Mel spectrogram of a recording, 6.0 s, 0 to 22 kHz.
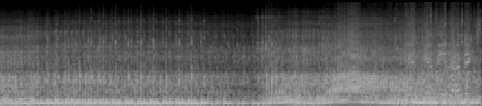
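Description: A custom 250cc bobber motorcycle with a homemade exhaust idles loud and close, with a steady mid-pitched engine drone and a brief throttle blip near the middle.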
